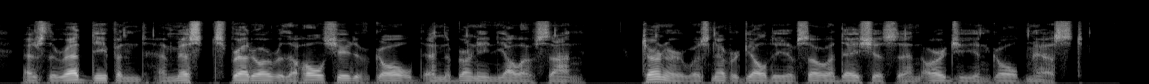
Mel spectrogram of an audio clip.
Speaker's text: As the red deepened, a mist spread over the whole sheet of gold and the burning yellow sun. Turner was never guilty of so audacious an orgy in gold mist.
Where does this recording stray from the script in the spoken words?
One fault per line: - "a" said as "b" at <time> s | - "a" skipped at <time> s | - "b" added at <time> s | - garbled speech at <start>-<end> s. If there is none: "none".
none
